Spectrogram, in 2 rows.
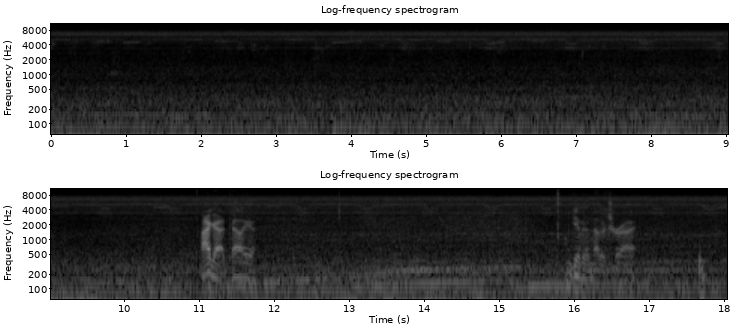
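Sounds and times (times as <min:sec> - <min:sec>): crickets chirping: 0:00.0 - 0:18.0.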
